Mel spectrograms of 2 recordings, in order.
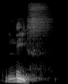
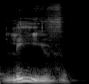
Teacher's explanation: But if I was to say the word leave, like leave the room, I have to pronounce, or I have to make that voiced element or that vibration · Shown in: second take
